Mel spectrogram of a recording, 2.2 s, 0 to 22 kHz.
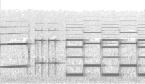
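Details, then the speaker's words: Short chirps then a loud alternating two-tone beeping, the charged, ready-to-shock alert of a Physio-Control LifePak 12 defibrillator charged to 200 joules into a test load; a training demonstration, no patient. "once the duillage setting is selected we then press charge which is directly below energy select the unit will charge up to 200 joules"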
